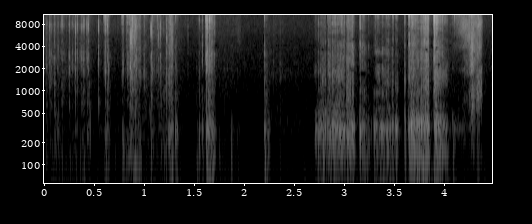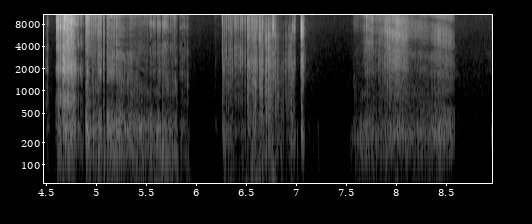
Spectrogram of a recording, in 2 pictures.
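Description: Long natural nails scratch and tap along the abrasive surface of a long, thin, flat emery nail file with a pink edge lying on a table. Quiet, gritty scraping strokes come in bursts separated by short silences, with a few sharper taps bringing bright, airy highs over a low, rough rasp.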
